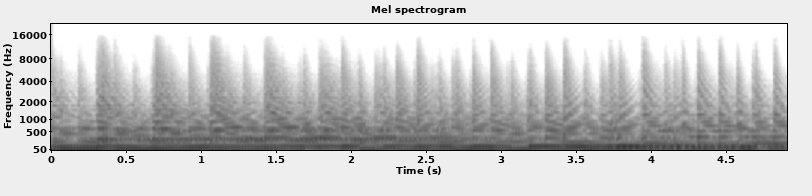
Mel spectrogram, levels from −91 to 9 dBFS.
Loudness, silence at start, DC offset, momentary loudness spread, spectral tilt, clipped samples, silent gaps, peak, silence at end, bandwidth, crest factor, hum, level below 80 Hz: -23 LUFS; 0 s; under 0.1%; 3 LU; -8 dB/octave; under 0.1%; none; -10 dBFS; 0 s; 9.4 kHz; 12 dB; none; -26 dBFS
